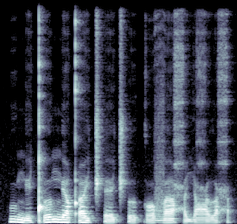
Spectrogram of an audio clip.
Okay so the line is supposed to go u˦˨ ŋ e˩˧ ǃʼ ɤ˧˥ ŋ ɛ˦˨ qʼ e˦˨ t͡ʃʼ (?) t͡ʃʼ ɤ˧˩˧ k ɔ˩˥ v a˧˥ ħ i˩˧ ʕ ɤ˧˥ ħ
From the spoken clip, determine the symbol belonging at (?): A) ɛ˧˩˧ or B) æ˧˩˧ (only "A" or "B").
A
